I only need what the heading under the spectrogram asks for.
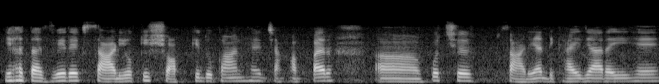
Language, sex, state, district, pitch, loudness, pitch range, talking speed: Hindi, female, Bihar, Lakhisarai, 155 Hz, -19 LUFS, 145-170 Hz, 165 wpm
